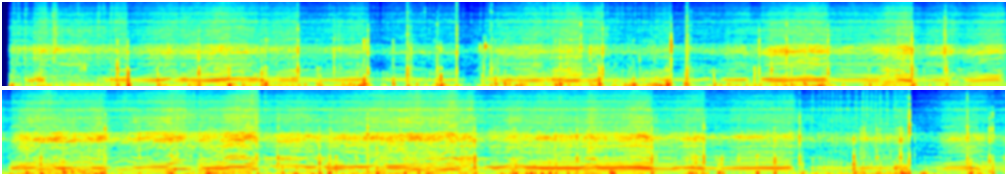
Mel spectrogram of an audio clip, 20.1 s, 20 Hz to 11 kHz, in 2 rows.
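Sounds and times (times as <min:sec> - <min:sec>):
dirt bike engine revving: 0:00.1 - 0:20.0
bike knocks and rattles: 0:00.2 - 0:20.0.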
